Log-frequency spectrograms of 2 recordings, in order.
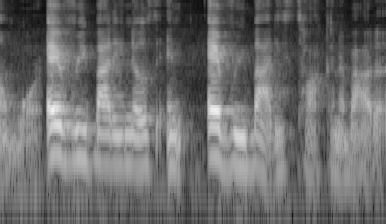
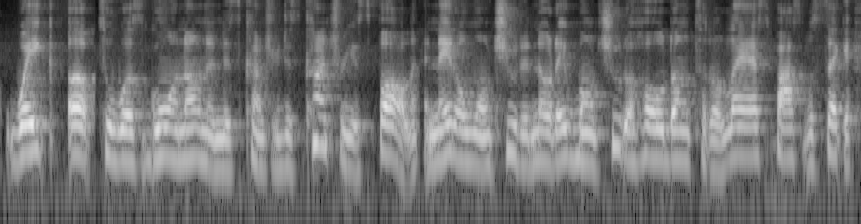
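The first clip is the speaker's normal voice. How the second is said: usual speaking voice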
